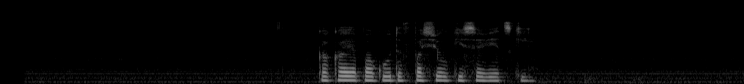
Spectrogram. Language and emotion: Russian, neutral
